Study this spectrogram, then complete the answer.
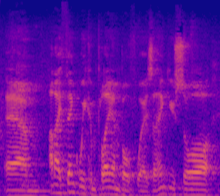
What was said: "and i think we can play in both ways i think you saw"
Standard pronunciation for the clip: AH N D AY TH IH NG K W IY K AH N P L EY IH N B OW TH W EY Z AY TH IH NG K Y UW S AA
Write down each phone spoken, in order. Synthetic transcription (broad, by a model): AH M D AY TH IH NG K W IY K AH N P L EY IH N B OW TH W EY Z AY TH IH NG K Y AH S AA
